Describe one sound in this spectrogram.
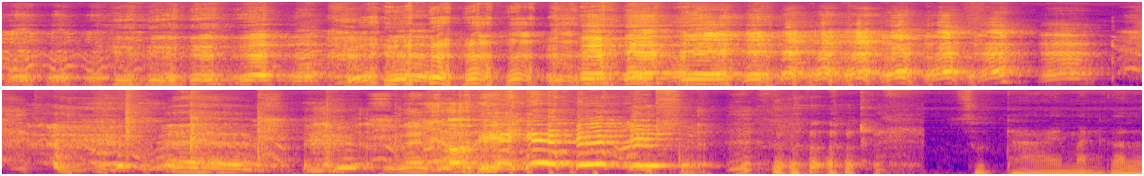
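A young man talks and laughs excitedly nearby.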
